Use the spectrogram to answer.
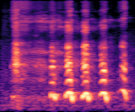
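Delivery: very high squeal of laughter; real delighted laugh. Real, not acted. Laughs at kid's joke.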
